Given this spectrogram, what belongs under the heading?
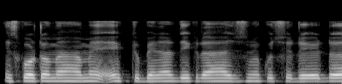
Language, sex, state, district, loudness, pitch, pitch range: Hindi, male, Haryana, Rohtak, -18 LUFS, 150 Hz, 145-150 Hz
